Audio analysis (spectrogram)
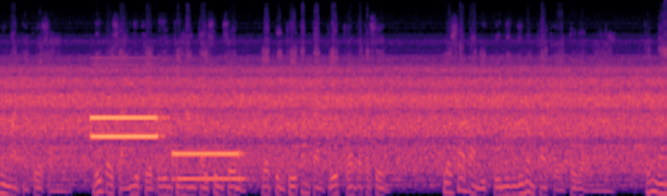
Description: Aircraft SELCAL, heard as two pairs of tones, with radio static and room echo. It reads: PS-CK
